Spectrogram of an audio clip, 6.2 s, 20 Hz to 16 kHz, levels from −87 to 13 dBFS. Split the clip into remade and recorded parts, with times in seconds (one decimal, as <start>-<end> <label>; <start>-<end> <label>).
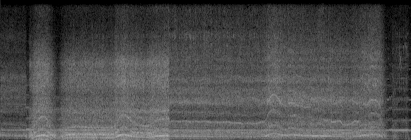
0.0-6.2 recorded

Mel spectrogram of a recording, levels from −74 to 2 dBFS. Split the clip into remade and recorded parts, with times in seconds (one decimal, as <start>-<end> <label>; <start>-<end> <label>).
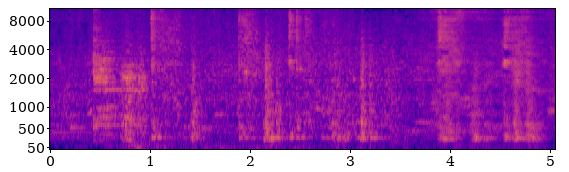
0.0-3.7 recorded; 3.7-5.1 remade

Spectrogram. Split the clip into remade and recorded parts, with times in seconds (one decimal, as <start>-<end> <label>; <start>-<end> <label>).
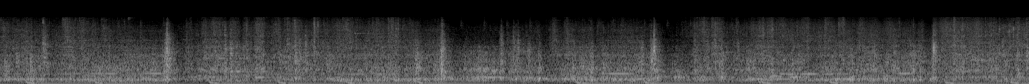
0.0-7.6 recorded; 7.6-9.8 remade; 9.8-10.3 recorded

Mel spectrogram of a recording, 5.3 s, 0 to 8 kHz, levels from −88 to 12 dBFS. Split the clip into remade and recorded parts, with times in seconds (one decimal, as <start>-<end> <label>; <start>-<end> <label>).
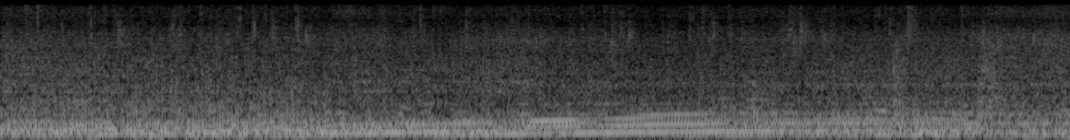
0.0-0.4 recorded; 0.4-1.5 remade; 1.5-5.4 recorded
